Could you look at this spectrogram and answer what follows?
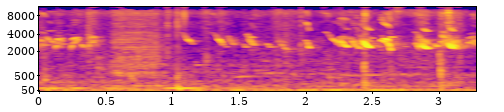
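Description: Hybrid chicks give quick, high chirps in irregular bursts over a low, steady background hum, close by and fairly quiet, with no talking.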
